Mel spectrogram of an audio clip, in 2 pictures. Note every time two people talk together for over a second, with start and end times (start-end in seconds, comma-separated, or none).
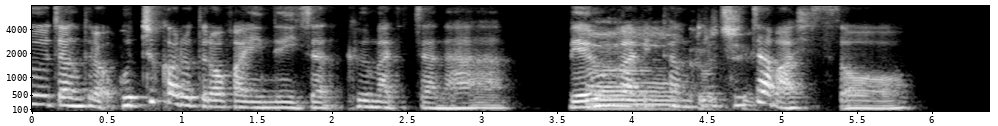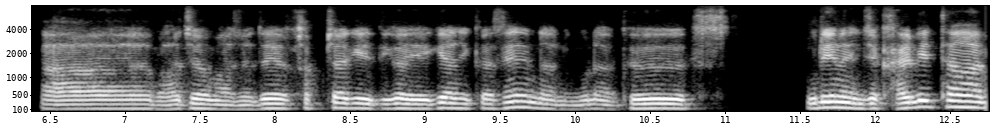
3.7-4.9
